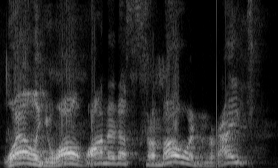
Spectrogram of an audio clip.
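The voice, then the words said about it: Imitates another person's voice. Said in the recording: “in my Vince McMahon voice”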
